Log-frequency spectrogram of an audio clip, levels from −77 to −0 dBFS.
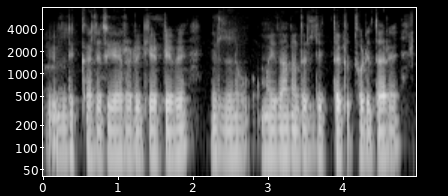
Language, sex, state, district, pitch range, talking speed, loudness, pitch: Kannada, male, Karnataka, Koppal, 85-90 Hz, 110 wpm, -20 LUFS, 85 Hz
